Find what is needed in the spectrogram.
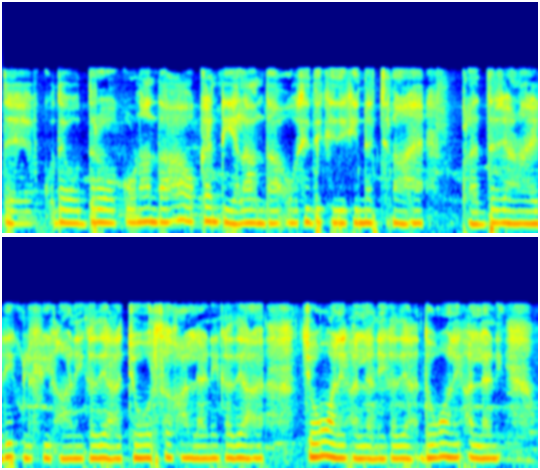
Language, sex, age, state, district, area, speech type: Dogri, female, 30-45, Jammu and Kashmir, Samba, rural, spontaneous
